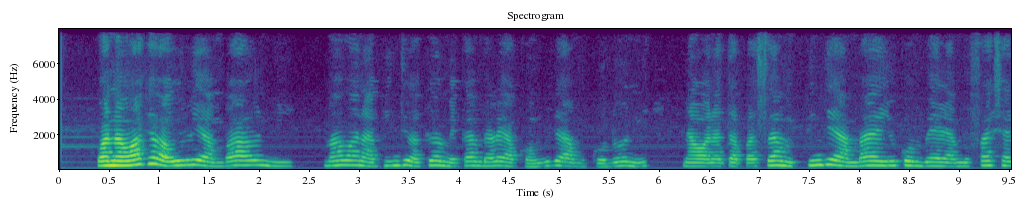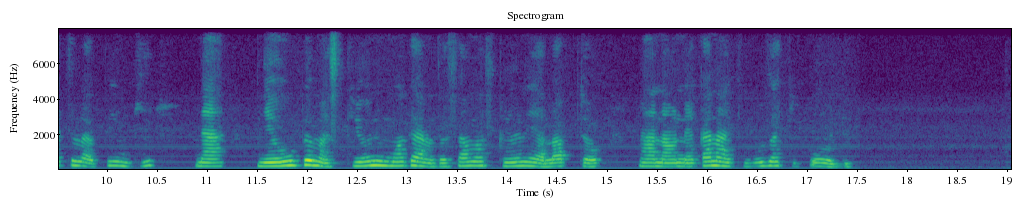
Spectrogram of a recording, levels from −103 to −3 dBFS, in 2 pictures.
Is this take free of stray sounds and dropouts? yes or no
yes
